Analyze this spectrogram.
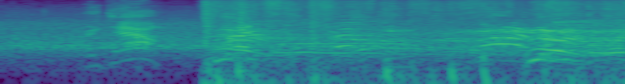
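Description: Football players crash into each other with dull thuds.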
